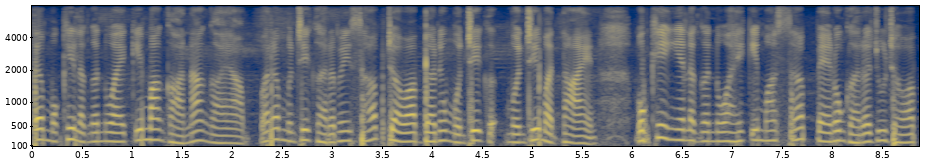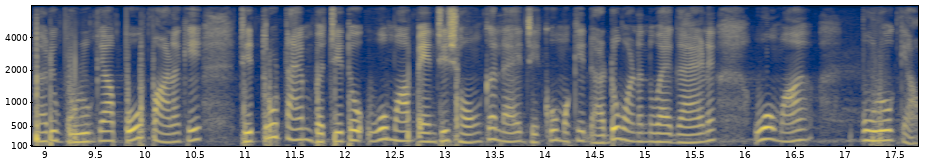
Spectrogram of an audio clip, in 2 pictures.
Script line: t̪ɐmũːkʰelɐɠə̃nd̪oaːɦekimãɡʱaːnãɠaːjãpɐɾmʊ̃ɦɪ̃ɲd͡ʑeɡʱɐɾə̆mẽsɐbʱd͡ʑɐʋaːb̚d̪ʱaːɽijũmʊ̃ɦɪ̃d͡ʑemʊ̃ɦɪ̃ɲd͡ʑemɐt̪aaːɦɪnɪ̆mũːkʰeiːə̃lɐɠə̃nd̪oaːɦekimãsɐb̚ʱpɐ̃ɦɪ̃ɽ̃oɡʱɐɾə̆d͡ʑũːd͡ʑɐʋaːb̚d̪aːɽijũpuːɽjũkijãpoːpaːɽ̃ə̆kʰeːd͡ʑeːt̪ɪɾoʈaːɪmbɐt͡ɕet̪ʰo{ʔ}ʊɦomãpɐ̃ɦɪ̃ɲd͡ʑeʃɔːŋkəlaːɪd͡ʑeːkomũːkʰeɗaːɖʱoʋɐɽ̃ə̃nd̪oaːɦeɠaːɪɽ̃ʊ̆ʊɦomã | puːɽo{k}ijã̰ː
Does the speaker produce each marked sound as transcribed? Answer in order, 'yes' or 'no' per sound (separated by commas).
yes, yes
